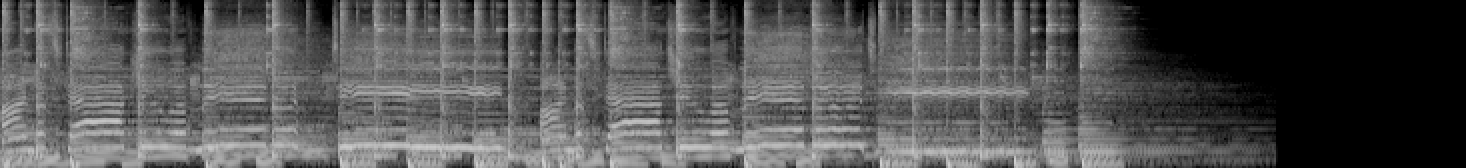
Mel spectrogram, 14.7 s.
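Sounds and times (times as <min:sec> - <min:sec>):
vocals: 0:00.0 - 0:11.1.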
